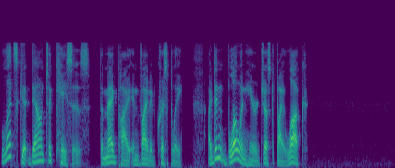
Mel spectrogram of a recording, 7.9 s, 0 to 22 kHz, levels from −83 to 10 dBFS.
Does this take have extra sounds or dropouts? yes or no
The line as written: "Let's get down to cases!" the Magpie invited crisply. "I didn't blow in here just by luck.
no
